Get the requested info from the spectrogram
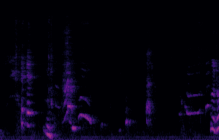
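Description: People laughing in short bursts, strongest in the first second or two, with a few brief sounds of laughter later.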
